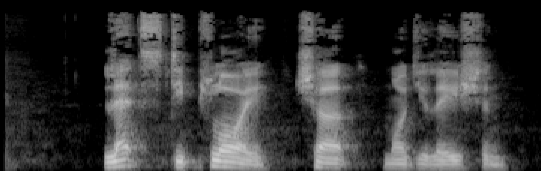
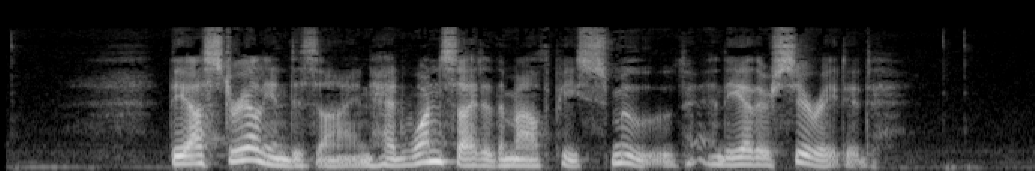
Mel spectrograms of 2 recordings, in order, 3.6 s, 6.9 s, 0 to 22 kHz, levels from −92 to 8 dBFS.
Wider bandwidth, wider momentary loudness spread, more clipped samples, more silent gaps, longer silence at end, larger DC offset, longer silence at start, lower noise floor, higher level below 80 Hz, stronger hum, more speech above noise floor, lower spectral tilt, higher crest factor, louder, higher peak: first, 16.5 kHz vs 11.5 kHz; about the same, 10 LU vs 10 LU; neither; neither; second, 0.25 s vs 1.05 s; neither; second, 0.7 s vs 1.15 s; first, -68 dBFS vs -57 dBFS; about the same, -58 dBFS vs -58 dBFS; neither; first, 48 dB vs 40 dB; second, -3.5 dB/octave vs -5.5 dB/octave; about the same, 20 dB vs 16 dB; about the same, -19 LUFS vs -18 LUFS; about the same, -2 dBFS vs -2 dBFS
